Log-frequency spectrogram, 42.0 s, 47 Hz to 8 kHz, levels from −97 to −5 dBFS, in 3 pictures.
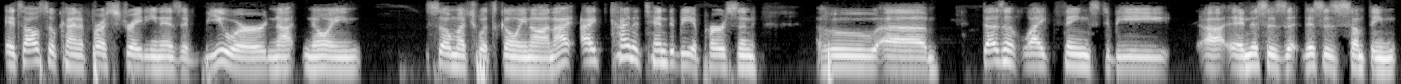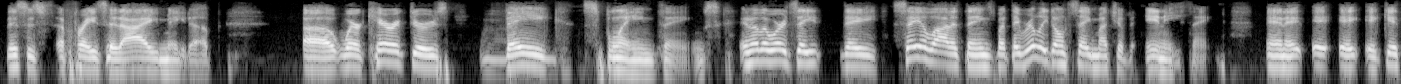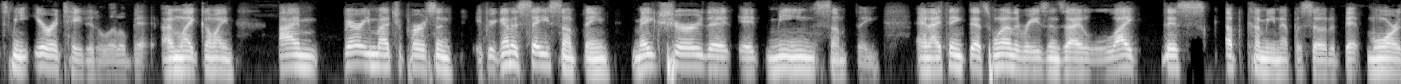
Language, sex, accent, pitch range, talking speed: English, male, American, 115-150 Hz, 165 wpm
